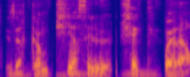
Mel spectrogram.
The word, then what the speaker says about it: cheikh: comme Cheikh, c'est le cheikh. Voilà, on le prononce cheikh, mais c'est le cheikh. Donc c'est le chef en gros. pas le chèque bancaire.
